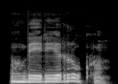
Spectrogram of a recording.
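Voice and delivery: сдержанно процедить сквозь улыбку; процеди это с лёгкой угрозой, улыбаясь; цедит с улыбкой. A narrator's reading. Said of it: "процедила". (негромкий приказ, процеженный сквозь улыбку)

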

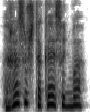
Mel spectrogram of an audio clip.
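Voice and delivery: put-on high child voice, resigned; resigned, but pitched high as a child; sighing child. A narrator's reading. Reshka accepting his fate before Alexander, sighing child voice. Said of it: "вздохнул он".

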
